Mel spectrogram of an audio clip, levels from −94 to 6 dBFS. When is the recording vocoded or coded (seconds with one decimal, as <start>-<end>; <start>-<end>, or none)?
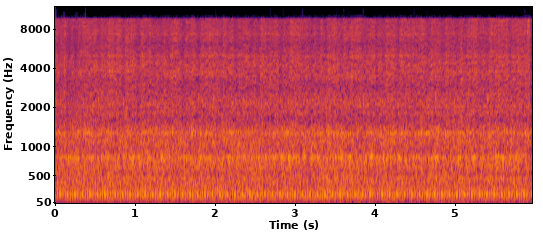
none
